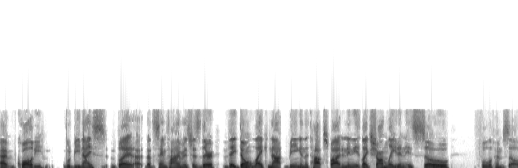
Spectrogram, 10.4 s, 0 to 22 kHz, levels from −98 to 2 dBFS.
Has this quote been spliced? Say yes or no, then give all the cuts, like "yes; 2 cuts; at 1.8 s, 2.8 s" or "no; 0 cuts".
yes; 1 cut; at 4.4 s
